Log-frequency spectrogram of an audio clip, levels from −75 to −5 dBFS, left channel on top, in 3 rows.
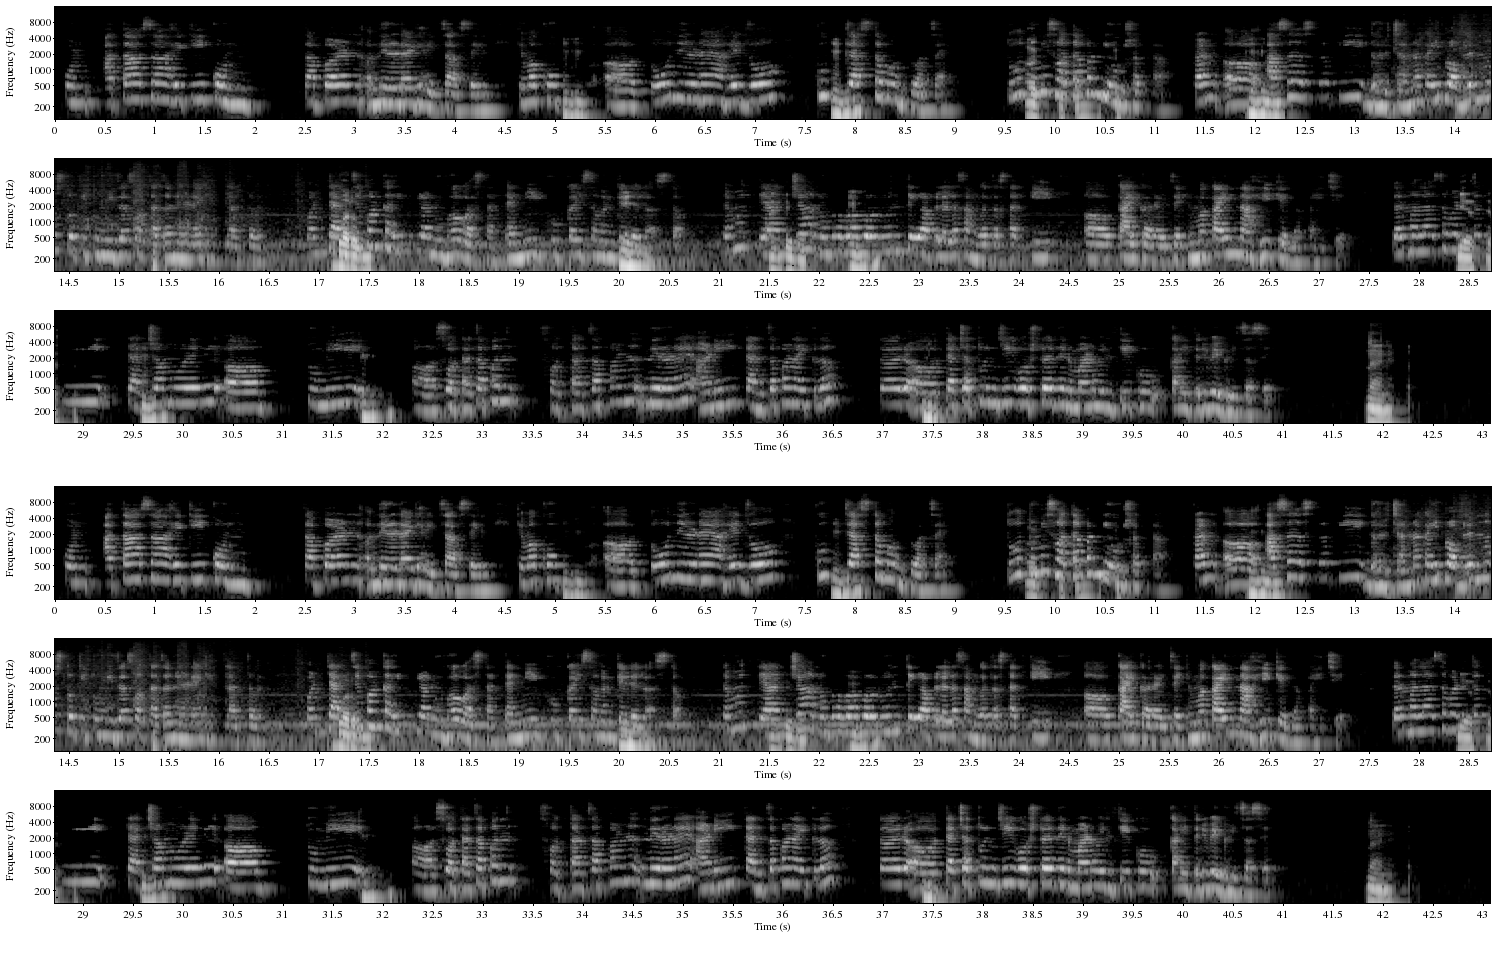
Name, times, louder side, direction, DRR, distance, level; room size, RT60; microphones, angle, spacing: voice 1, 0.1-2.0 2.5-5.1 5.5-7.2 7.6-9.0 9.5-16.4 16.9-20.6 21.0-27.2 27.7-30.8 31.2-31.9 32.3-33.3 33.6-36.5 37.0-40.9, right 1 dB, 55° right, 1.7 m, -31 dB
voice 2, 7.8-8.1 9.7-9.8 10.2-10.3 11.9-12.3 17.1-17.5 20.0-20.3 21.5-21.9 22.3-22.5 28.4-28.7 29.6-29.8 31.8-31.9 37.4-37.5 41.8-42.3, left 4 dB, 45° left, 0.5 m, -26 dB
sound 1, 13.3-17.5, left 1 dB, 5° right, 2.8 m, -47 dB
sound 2, 16.1-26.5, right 3 dB, 30° right, 1.4 m, -46 dB
7.7 x 3.6 x 4.9 m
head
